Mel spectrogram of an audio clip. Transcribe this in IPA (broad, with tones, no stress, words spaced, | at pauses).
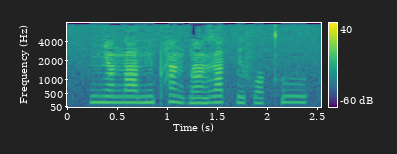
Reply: ɲã˨ŋaː˨nĩ˨pʰã˦˨ ɡ͡bã˨ɣa˦k͡pɪ˨fɔ˨ kʼu˦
